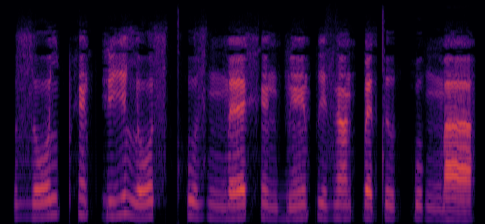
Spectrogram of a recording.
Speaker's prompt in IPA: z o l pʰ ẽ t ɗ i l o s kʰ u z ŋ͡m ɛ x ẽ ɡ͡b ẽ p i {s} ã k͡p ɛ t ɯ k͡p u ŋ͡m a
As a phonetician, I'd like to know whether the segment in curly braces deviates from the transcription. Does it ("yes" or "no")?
yes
